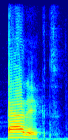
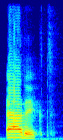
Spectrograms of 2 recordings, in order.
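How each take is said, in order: Both takes have the same delivery.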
